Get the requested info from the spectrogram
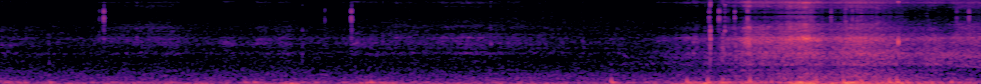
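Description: Skis hissing and scraping over snow on a downhill run, with wind rumbling on the microphone. The ski noise swells about five seconds in as the skier turns through the snow.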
